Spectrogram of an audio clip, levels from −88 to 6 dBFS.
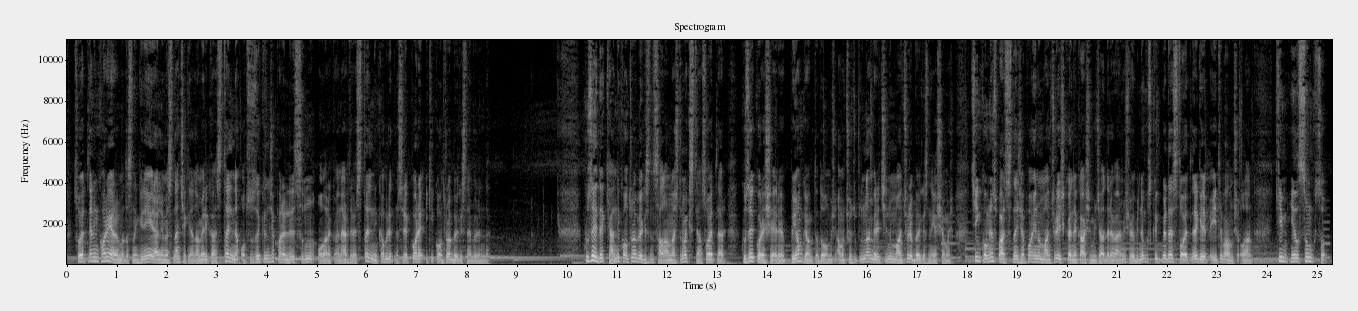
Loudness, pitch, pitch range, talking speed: -23 LUFS, 130 Hz, 110-150 Hz, 145 wpm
